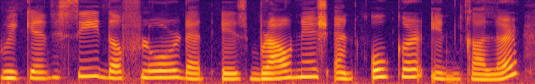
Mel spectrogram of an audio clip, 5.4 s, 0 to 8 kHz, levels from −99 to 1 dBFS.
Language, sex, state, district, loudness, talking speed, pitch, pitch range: English, female, Assam, Kamrup Metropolitan, -15 LUFS, 135 wpm, 230 Hz, 200-255 Hz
